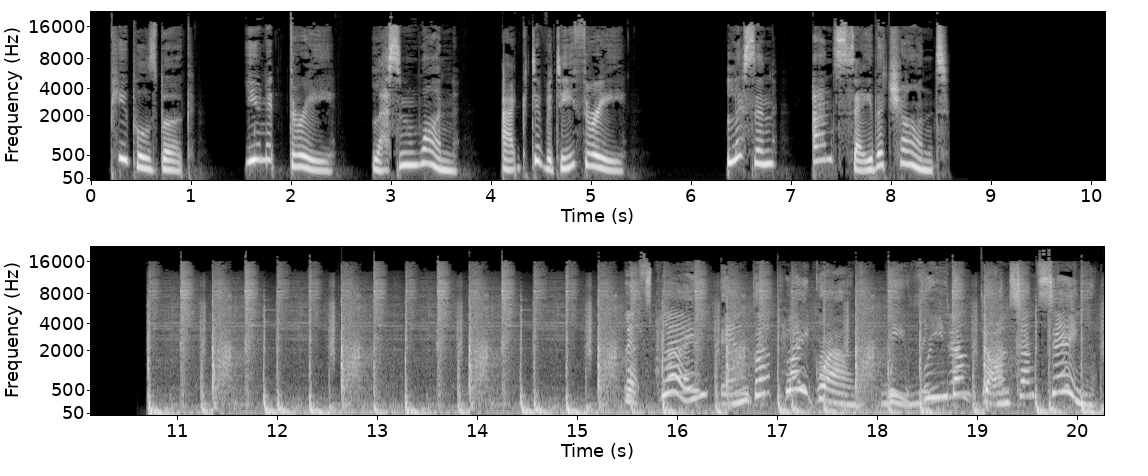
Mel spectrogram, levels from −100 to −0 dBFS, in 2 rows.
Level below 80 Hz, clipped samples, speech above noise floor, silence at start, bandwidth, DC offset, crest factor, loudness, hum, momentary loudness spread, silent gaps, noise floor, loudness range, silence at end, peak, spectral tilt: -30 dBFS; under 0.1%; over 74 dB; 0.2 s; over 20 kHz; under 0.1%; 18 dB; -17 LUFS; none; 8 LU; 8.77-10.61 s; under -90 dBFS; 6 LU; 0 s; 0 dBFS; -4 dB/octave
